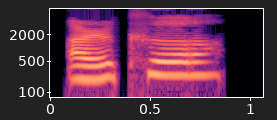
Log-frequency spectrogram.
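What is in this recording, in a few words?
"儿科", Mandarin Chinese; chinese-flashcards; hsk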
